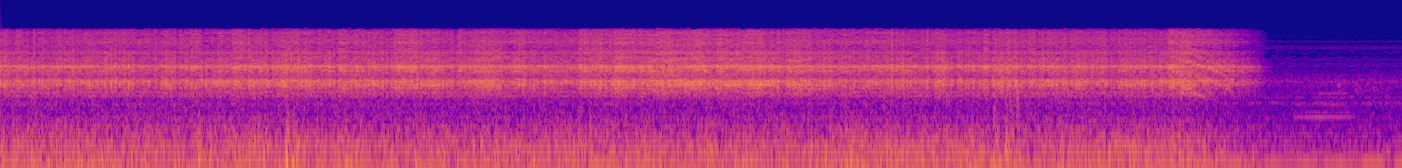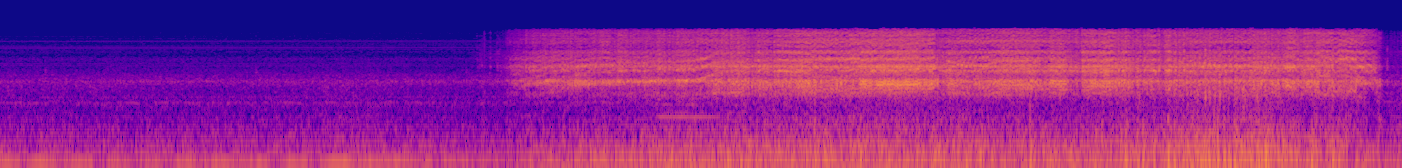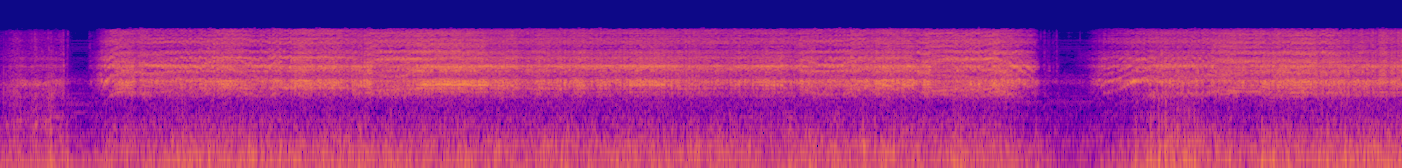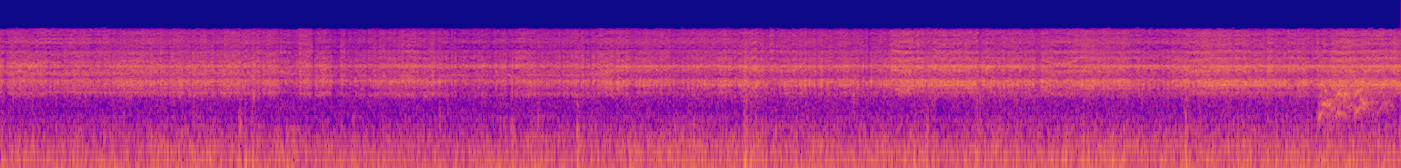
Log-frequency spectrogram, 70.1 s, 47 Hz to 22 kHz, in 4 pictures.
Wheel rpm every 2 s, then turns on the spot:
240, 240, 230, 230, 230, 230, 240, 130, 0, 0, 0, 0, 110, 190, 220, 220, 210, 90, 140, 220, 220, 230, 220, 180, 70, 200, 200, 200, 190, 180, 220, 230, 230, 230, 230.
34-36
